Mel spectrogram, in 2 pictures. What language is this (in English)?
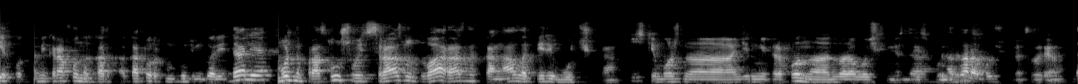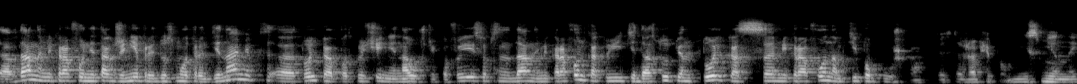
Russian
